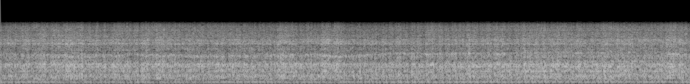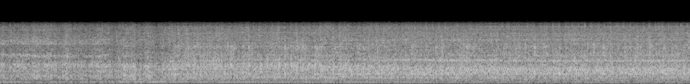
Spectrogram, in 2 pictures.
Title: Стук в двигателе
